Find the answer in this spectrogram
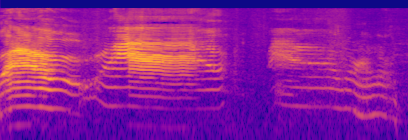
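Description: A cat meowing three times in long, drawn-out calls. The first is loud and falls in pitch, the second is the longest and holds steady, and the third is quieter and drops at the end.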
